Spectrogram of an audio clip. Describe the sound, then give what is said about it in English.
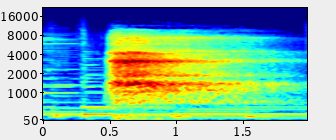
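One long, forceful breath, a loud airy rush lasting over a second, taken as part of a calming dragon-breath exercise inside a tent. A soft sustained musical tone sits underneath before and during it. “once inside the tent, they took 3 deep dragon breaths in and out.”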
